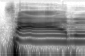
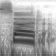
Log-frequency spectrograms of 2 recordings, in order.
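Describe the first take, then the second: First: "సార్" loud with a long open "aa"; everyday long-vowel saar. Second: "సార్" said as a short "sur"; short sir. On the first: Retold or imitated. Teacher imitating how students normally say it, loud long "saar" for "సార్". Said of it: "మీరు నార్మల్గా". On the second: Shown as a demonstration. Teacher modelling for students, "సార్" with a short "sur" vowel. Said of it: "you will tell sir".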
